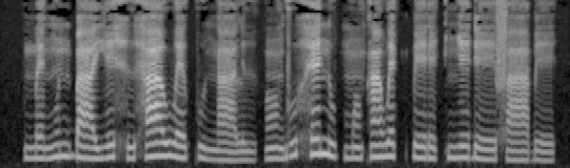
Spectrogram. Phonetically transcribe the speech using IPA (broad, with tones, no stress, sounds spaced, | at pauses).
m ɛ˨ ŋ ũ˧ n ɓ aː˨ j e˧ h ɨ˨ h aː˦ w ɛ˨˦ kʷ ɨ˨ ŋ aː˨ l ɨ˨ | ɔ̃˨ ɡ u˦ h ɛ˦ n u˨ p m ɔ̃˧ k ã˦ w ɛ˦ k k͡p e˧ ɾ e˨ k ɲ e˧ ɗ eː˨ f aː˨ ɓ e˨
